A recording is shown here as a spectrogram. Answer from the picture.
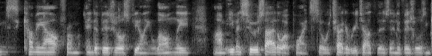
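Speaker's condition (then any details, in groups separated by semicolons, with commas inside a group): No condition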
